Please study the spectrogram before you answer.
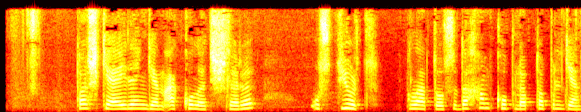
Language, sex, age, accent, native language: Uzbek, female, under 19, Jizzax, Uzbek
